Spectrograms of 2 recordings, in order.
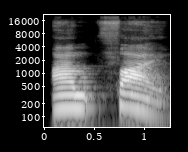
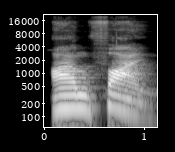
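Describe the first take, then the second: First: Very slow, each word drawn out; slow repeat. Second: Said in the usual way. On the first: Shown as a demonstration. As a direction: spell it out slowly for the learner. (খুব ধীরে বলা)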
